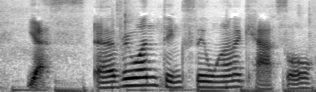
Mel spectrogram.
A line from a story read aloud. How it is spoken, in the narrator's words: Rocky sighed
